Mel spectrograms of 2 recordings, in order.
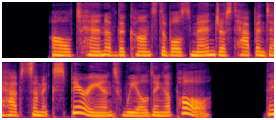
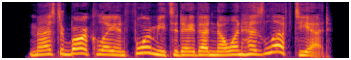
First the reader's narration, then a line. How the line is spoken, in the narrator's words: Piers bellowed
